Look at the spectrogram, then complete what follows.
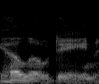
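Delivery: very deep, soft voice. Recalling the voice he used for his role, very deep Castiel voice. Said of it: "the my Castiel voice".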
